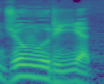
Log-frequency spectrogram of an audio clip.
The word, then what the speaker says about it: جمہوریت: یہ اصل میں لفظ ہے جمہوریت. جمہوریت جیم پر پیش ہے. جمہور کی رائے یہ ہے. جمہور علماء اس بات پر متفق ہیں، لیکن یہ تلفظ ذرا مشکل ہے. جمہور تلفظ مشکل ہے نا، اس لیے لوگوں نے جیم پر زبر.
